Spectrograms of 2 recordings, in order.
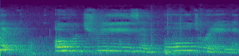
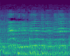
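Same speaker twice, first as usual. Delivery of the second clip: very high squeaky cartoon beeps; cartoon legs noise; much faster than usual. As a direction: make your legs sound like a cartoon. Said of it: "I look like a cartoon character".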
